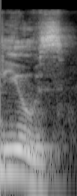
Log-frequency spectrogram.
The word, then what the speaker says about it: use: about the use of wood، هننطقها use عشان اسم، لو فعل use.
